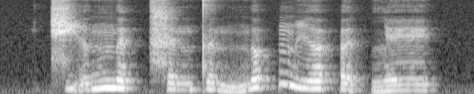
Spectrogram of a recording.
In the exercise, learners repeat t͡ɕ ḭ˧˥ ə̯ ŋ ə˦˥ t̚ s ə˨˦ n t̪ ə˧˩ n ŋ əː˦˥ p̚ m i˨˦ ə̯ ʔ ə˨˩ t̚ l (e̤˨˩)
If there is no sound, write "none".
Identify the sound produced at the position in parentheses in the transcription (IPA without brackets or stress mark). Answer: e˧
